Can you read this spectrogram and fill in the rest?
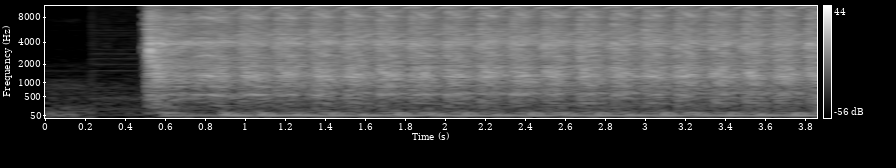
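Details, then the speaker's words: Mitsubishi Evo X with brand-new engine, first start attempt after over two years; even cranking about three compressions a second, no firing with fuel pump relay pulled, no knocks or scrapes. "engine sounds super healthy we got great oil pressure even on crank so I'm good with that"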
